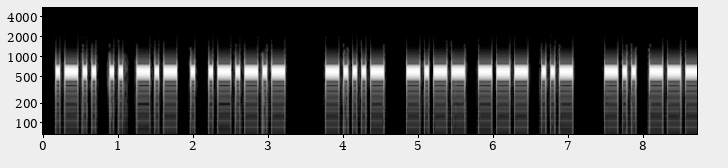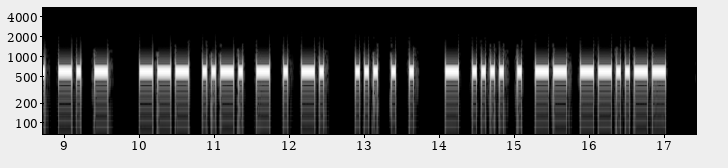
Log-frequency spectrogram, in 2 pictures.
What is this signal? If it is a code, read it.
Morse code, heard as a keyed tone, about 20 wpm, 600 Hz. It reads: LIKE. <BT> YOU DONT OFTEN SEE THEM,
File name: cw-books / winnie-the-pooh / winnie-20wpm-page-0033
